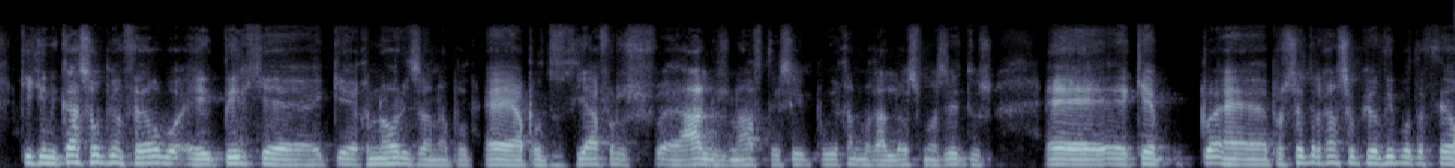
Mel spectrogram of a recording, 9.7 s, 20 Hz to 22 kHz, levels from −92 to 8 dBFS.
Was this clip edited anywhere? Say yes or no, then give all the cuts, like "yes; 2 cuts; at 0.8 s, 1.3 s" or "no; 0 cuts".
yes; 1 cut; at 3.1 s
